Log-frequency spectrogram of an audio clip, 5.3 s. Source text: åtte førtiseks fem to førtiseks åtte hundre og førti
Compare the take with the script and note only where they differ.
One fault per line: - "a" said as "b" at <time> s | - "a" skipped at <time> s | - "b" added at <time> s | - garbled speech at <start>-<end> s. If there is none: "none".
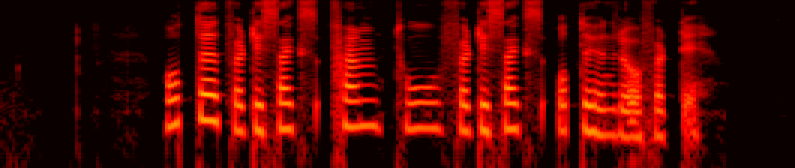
none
